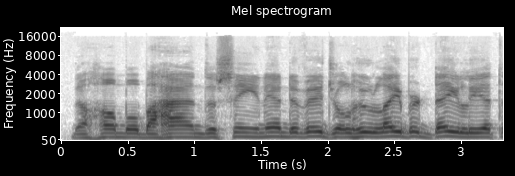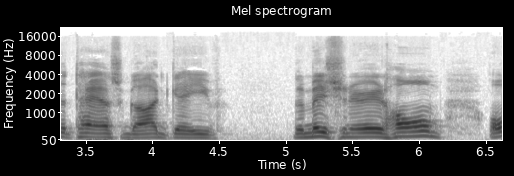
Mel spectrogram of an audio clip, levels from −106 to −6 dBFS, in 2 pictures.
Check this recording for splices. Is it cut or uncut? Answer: uncut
